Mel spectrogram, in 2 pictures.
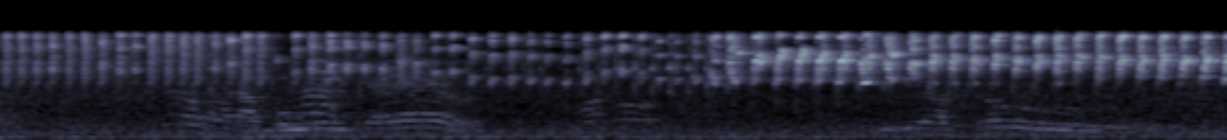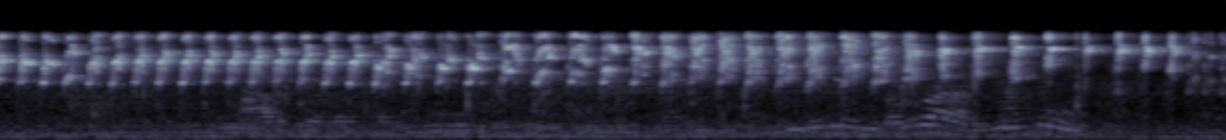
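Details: Long ngekek trill of a lovebird: rapid shrill chattering pulses that swell in loudness after a few seconds, with men talking in the background.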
